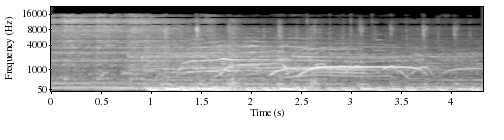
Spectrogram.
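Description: Live rock band kicking in with drums and bass about a second in, loud through a crowd recording, while audience members whoop and cheer over it.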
